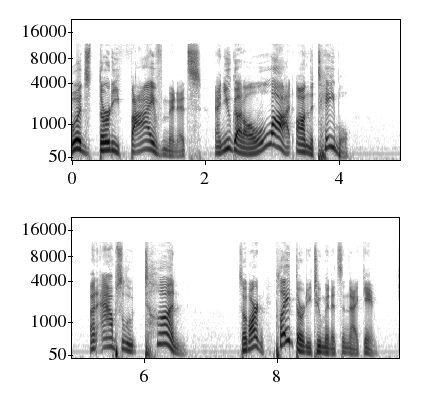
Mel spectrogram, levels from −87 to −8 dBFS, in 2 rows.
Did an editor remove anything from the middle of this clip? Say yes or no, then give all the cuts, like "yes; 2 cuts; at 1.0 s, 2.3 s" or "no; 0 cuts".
yes; 3 cuts; at 2.0 s, 7.5 s, 7.9 s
